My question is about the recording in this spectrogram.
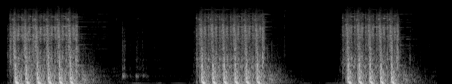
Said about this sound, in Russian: МГ-30 наконец-то замер и начал огонь по целям.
